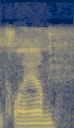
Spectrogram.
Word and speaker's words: Klamm: Uh, hi, my name is Jason Klamm. I just said I just said it the way most people pronounce it. My name's Jason Klamm.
